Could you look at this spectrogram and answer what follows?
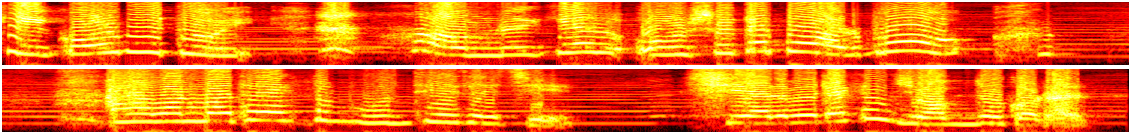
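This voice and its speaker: Lady doing a little cartoon bird, super high childlike voice, earnest, faint music behind. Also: lively intonation, normal speed, rough recording. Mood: tearful. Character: small anxious and caring cartoon songbirds, young and childlike.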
